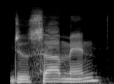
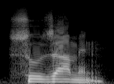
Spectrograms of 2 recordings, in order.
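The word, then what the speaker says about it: zusammen: সাথে last last wins জুসামেন গেহেন last উনস last উনস জুসামেন আচ্ছা এখানে জুসামেন হবে না এটা হবে যে সুসামেন। ঠিক আছে? সুজামেন। কারণ জেড এর উচ্চারণ হবে ছ এর মত।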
